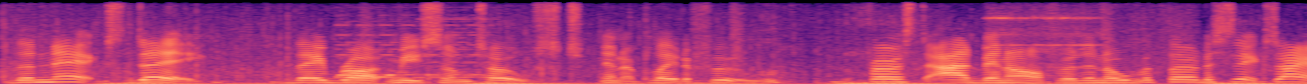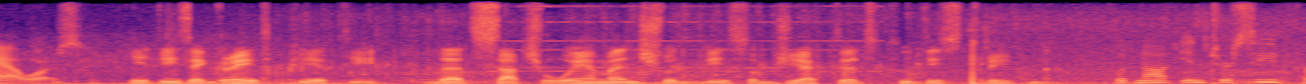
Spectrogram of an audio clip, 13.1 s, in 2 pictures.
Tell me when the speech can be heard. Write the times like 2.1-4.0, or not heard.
0.0-13.0.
